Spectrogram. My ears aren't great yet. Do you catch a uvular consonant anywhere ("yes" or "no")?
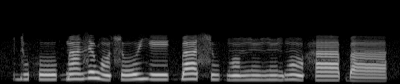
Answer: no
